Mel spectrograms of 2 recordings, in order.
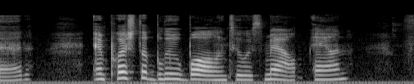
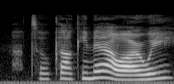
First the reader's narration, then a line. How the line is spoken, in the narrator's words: laughed out loud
